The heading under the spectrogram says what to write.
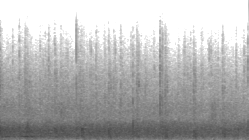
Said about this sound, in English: Quick round of applause for the nonprofit board of directors of Milwaukee Film.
